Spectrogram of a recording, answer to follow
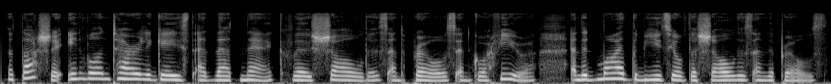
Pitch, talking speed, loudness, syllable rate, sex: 210 Hz, 160 wpm, -17 LUFS, 4.8 syllables/s, female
